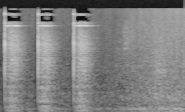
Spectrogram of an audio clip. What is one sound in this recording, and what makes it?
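A hammer taps sharply on metal.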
